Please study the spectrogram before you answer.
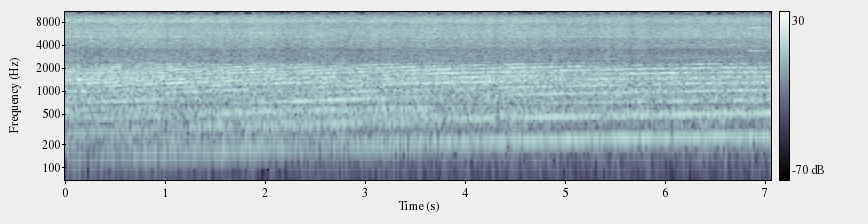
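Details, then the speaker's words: Purcell Mountain Lodge hydro Pelton turbine generator restart, valve opened toward 7.7 turns full open after low-power check (suspected nozzle ice, debris or air); steady water rush with faint tone rising as wheel starts to turn; normal spin-up. "It's got to take a while. This is starting to turn. Watch it."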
